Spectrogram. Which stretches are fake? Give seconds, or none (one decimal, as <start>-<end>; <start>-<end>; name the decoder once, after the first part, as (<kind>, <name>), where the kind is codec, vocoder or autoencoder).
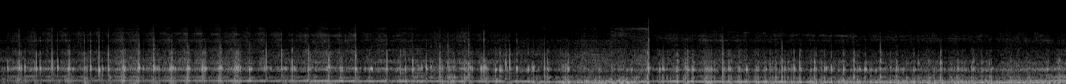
0.0-1.1 (codec, SNAC); 2.4-6.3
